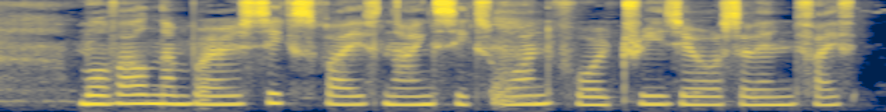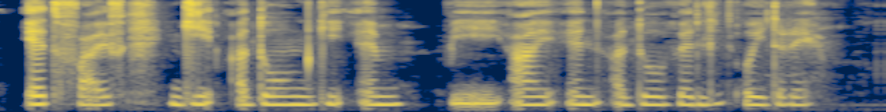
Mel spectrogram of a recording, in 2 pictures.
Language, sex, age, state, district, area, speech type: Manipuri, female, 18-30, Manipur, Kangpokpi, urban, read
